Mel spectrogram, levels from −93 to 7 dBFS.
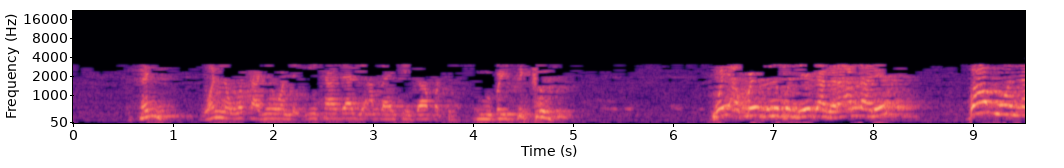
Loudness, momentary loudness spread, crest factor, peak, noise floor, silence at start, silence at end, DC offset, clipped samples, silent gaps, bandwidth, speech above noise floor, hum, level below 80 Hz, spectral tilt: -19 LUFS; 13 LU; 18 dB; -2 dBFS; -47 dBFS; 0.55 s; 0 s; under 0.1%; under 0.1%; none; 3.2 kHz; 29 dB; none; -54 dBFS; -9.5 dB/octave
